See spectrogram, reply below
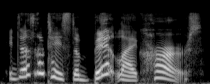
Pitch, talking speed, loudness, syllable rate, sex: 285 Hz, 200 wpm, -17 LUFS, 4.3 syllables/s, female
